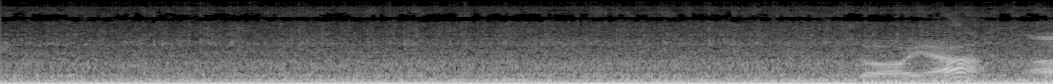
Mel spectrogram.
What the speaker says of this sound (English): It's idling down, running like a sewing machine.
